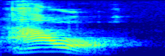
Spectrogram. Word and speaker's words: owl: And this ornament is an owl. Owl. Pronunciation. Make the sound ow. And then the dark L.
